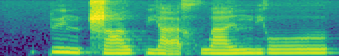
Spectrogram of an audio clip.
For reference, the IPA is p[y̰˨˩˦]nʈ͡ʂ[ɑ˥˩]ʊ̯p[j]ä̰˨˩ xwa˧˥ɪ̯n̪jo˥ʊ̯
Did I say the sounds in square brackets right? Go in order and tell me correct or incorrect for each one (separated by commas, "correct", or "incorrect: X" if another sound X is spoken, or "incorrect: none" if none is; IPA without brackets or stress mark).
incorrect: y˥˩, incorrect: ɑ˧˥, correct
